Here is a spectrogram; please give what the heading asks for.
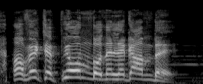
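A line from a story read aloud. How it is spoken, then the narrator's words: Shouting. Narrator (Italian): gridò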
